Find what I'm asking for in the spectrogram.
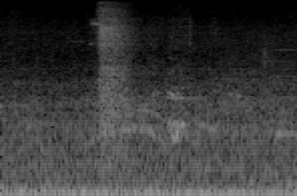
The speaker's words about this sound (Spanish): un camión que transportaba mercancía aparcó muy próximo a los columpios para dejar bebida y alimentos en el bar cercano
